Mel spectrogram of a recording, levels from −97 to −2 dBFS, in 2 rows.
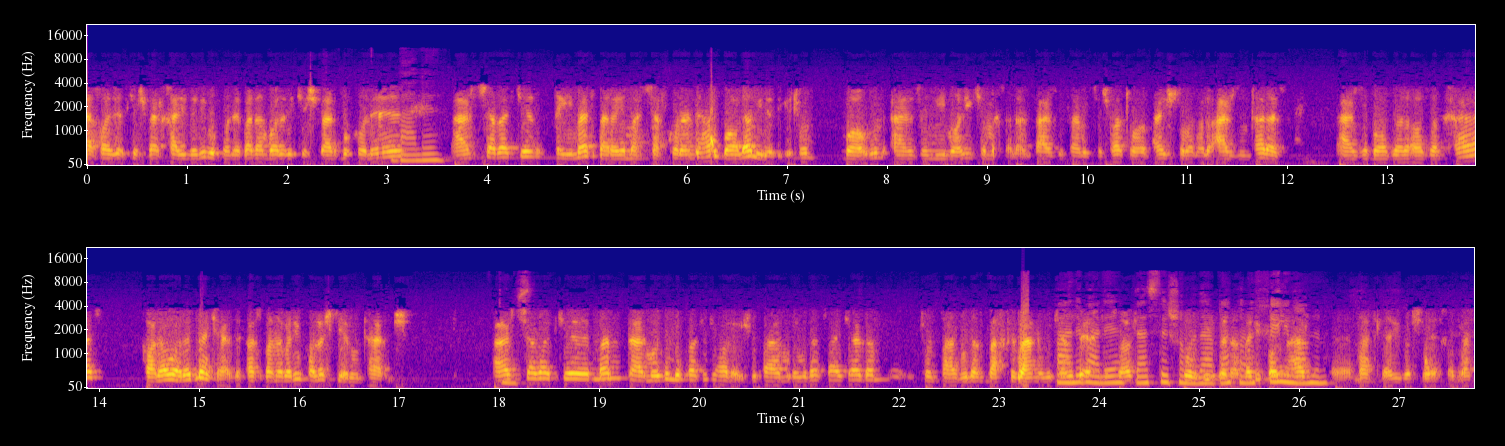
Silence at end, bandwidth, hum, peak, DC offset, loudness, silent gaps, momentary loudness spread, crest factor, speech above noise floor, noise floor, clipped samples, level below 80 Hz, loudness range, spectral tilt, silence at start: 0 s; 10.5 kHz; none; 0 dBFS; under 0.1%; -19 LUFS; none; 10 LU; 18 dB; 38 dB; -56 dBFS; under 0.1%; -54 dBFS; 5 LU; -5.5 dB/octave; 0 s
